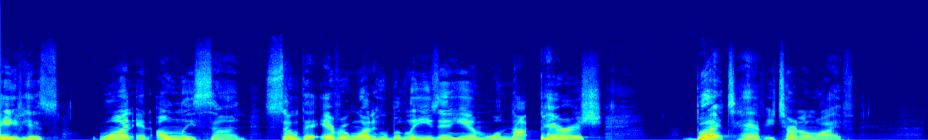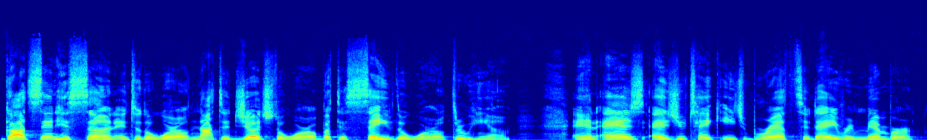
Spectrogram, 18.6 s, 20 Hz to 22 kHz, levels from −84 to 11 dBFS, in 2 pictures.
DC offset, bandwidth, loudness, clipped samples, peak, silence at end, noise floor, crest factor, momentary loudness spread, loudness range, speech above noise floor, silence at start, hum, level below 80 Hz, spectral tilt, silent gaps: under 0.1%; 17 kHz; -29 LUFS; under 0.1%; -8 dBFS; 0.15 s; -64 dBFS; 22 dB; 11 LU; 4 LU; 34 dB; 0 s; none; -66 dBFS; -4.5 dB/octave; none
